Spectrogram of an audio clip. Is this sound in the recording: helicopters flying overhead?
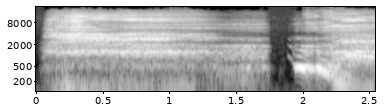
no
